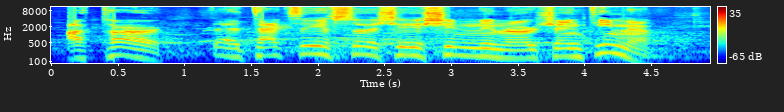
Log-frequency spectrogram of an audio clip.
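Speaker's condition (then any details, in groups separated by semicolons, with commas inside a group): Acquired ataxia with dysarthria, acquired; Lance-Adams syndrome; gets winded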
